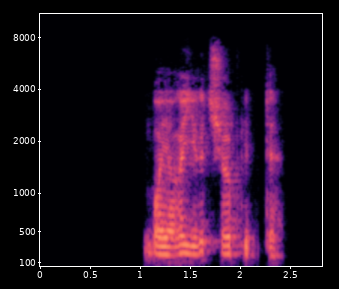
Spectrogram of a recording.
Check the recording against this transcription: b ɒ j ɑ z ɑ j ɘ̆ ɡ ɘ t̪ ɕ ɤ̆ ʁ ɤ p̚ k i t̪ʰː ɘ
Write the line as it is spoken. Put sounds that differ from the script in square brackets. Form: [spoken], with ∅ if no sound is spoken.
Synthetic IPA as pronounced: b ɒ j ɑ [ʁ] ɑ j ɘ̆ ɡ ɘ t̪ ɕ ɤ̆ ʁ ɤ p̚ k i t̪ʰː ɘ

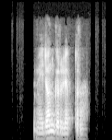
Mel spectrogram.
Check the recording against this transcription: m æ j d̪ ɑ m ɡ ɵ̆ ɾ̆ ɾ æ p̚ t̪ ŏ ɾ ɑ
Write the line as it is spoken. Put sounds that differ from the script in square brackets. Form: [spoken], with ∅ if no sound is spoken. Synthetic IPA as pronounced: m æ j d̪ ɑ [n] ɡ ɵ̆ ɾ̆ [l] æ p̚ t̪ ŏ ɾ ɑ

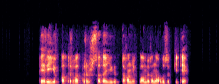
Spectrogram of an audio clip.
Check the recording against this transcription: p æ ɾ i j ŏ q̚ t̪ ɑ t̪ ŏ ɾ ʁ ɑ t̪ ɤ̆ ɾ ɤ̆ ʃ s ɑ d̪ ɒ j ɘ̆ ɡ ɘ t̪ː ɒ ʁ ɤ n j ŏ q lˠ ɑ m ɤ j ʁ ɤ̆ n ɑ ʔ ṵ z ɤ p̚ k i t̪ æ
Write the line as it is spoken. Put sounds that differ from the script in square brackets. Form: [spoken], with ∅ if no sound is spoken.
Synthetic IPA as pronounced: p æ ɾ i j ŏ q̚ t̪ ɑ t̪ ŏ ɾ ʁ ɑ t̪ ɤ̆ ɾ ɤ̆ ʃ s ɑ d̪ ɒ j ɘ̆ ɡ ɘ t̪ː ɒ ʁ ɤ n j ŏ q lˠ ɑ m ɤ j ʁ ɤ̆ n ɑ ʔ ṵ z ɤ p̚ k i t̪ æ

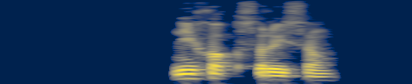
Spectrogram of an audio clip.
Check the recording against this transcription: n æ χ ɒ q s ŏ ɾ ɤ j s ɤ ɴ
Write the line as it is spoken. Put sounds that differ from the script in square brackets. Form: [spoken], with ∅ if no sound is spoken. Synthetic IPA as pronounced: n [i] χ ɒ q s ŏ ɾ ɤ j s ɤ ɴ

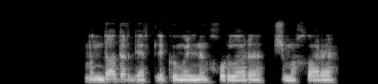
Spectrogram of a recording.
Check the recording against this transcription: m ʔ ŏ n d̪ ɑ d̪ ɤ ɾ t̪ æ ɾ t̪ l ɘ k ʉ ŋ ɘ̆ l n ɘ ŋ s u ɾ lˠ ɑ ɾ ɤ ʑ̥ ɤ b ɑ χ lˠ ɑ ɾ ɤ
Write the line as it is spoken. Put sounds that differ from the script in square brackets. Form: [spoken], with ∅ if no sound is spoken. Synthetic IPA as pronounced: m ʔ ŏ n d̪ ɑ d̪ ɤ ɾ [d̪] æ ɾ t̪ l ɘ k ʉ ŋ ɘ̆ l n ɘ ŋ [χ] u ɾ lˠ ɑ ɾ ɤ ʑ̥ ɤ [m] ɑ χ lˠ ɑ ɾ ɤ

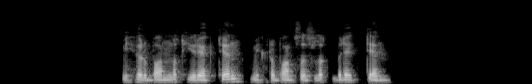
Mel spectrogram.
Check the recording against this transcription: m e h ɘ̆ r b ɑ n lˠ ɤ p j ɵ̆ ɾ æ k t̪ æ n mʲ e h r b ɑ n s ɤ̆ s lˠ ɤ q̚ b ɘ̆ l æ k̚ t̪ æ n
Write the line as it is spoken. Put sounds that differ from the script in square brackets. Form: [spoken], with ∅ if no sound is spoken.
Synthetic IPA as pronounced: m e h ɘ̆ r b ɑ n lˠ ɤ [q] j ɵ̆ ɾ æ k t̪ æ n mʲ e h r b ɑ n s ɤ̆ [z] lˠ ɤ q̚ b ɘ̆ l æ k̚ t̪ æ n

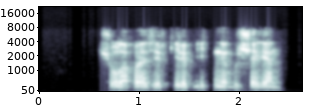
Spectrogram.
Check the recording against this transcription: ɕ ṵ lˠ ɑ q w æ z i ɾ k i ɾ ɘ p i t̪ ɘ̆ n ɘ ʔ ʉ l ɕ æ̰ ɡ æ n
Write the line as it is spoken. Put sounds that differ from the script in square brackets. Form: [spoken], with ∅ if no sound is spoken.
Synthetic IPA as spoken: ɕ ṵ lˠ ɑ q w æ z i ɾ k i [l] ɘ p i t̪ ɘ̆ n ɘ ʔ ʉ l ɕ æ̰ ɡ æ n

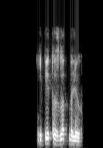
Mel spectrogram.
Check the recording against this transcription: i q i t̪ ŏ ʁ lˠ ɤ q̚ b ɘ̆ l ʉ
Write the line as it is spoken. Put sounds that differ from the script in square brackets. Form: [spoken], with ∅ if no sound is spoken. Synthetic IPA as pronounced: i [p] i t̪ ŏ [z] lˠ ɤ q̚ b ɘ̆ l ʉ

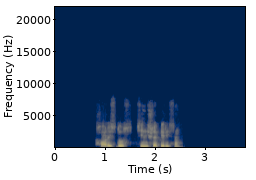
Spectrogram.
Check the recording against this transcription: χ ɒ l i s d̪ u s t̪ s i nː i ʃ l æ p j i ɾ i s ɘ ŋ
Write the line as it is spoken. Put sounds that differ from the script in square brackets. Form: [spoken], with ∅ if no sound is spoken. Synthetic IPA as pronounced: χ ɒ [ɾ] i s d̪ u s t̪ s i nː i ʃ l æ p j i ɾ i s ɘ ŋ

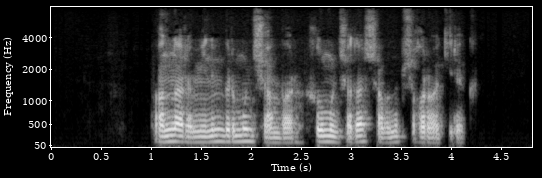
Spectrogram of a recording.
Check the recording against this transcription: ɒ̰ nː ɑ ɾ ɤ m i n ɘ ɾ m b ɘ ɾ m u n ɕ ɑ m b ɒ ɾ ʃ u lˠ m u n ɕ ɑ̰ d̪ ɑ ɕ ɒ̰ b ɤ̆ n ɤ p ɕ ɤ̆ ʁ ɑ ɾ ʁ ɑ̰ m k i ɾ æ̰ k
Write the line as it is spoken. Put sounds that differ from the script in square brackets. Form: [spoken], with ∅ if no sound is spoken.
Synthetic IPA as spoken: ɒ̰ nː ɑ ɾ ɤ m i n ɘ [∅] m b ɘ ɾ m u n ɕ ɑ m b ɒ ɾ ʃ u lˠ m u n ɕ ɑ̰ d̪ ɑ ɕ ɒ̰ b ɤ̆ n ɤ p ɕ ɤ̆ ʁ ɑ ɾ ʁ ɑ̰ [∅] k i ɾ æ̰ k

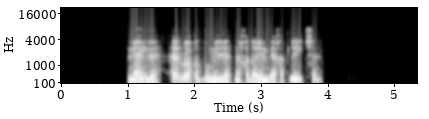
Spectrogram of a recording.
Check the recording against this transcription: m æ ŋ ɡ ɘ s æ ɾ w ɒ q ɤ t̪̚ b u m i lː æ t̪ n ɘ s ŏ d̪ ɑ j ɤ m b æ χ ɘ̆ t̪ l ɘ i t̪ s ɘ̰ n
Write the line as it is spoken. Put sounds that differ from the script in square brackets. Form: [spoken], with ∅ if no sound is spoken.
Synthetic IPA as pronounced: m æ ŋ ɡ ɘ [h] æ ɾ w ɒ q ɤ t̪̚ b u m i lː æ t̪ n ɘ [χ] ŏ d̪ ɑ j ɤ m b æ χ ɘ̆ t̪ l ɘ i t̪ s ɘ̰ n

